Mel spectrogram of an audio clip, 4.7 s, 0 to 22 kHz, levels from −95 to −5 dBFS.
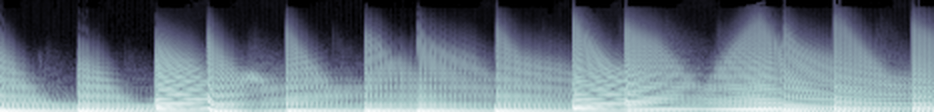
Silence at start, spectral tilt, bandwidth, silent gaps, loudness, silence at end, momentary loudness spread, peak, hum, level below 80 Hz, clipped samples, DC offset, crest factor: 0 s; -7 dB/octave; 11.5 kHz; none; -15 LUFS; 0 s; 3 LU; 0 dBFS; none; -20 dBFS; under 0.1%; under 0.1%; 14 dB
